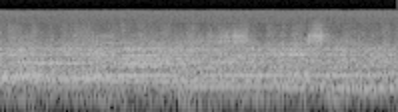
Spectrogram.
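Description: Amplified trumpet holding long, steady notes, with a change of note near the end.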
